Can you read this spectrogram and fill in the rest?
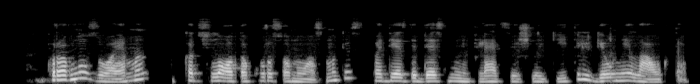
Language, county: Lithuanian, Šiauliai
